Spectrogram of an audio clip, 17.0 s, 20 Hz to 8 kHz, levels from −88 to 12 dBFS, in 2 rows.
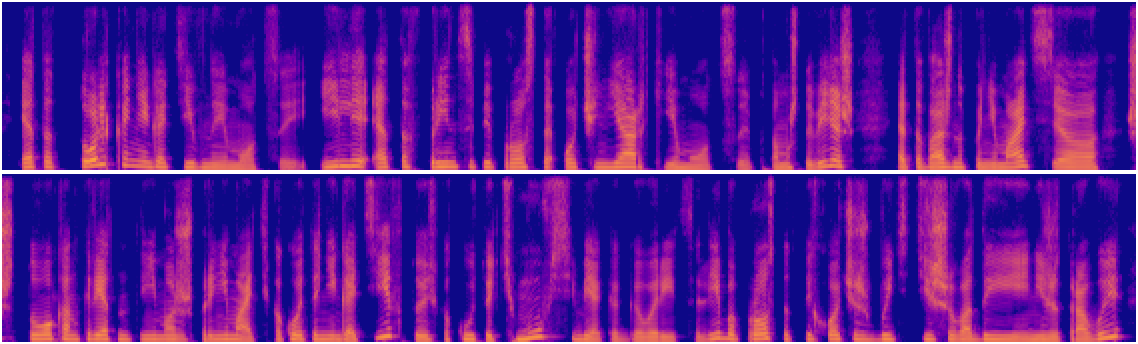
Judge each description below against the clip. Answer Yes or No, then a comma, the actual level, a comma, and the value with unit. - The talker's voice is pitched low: No, high, 190 Hz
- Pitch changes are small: No, average, 3.5 semitones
